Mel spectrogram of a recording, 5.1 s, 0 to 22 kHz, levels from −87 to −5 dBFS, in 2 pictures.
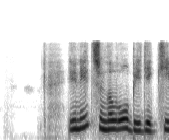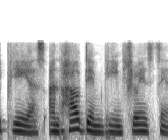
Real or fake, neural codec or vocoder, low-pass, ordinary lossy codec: fake; codec, 16 kHz in and 24 kHz out, 0.6 kbps, FocalCodec, streaming, 2048 codes; 7.2 kHz; none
